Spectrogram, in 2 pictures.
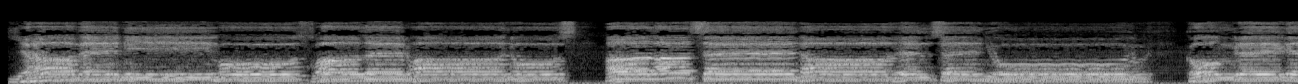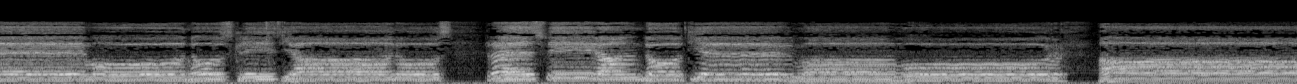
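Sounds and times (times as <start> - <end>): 
four voices singing spiritual songs: 0.1 - 25.9.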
